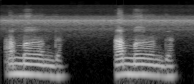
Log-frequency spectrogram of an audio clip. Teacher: esse A inicial, ele é muito mais forte do que o A final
